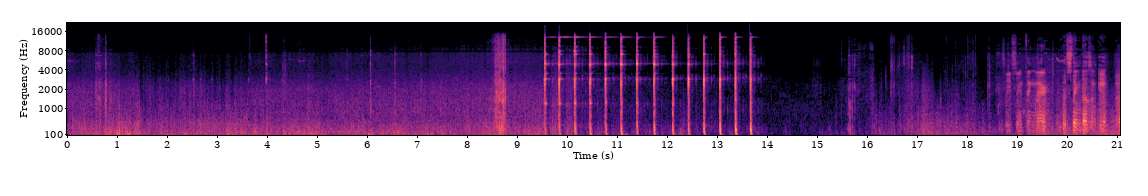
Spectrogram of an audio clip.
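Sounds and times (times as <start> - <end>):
hammer striking metal: 9.6 - 13.9
scrape or rustle: 14.8 - 17.1.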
